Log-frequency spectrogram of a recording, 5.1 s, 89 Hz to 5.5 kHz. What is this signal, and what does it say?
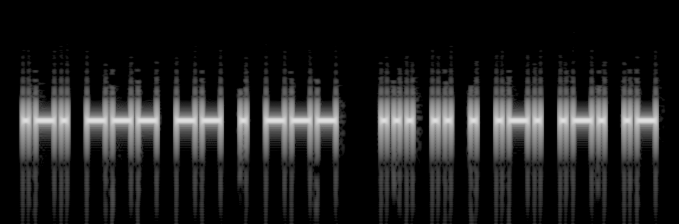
Morse code, heard as a keyed tone, about 25 wpm, 600 Hz. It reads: ROMEO SIERRA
